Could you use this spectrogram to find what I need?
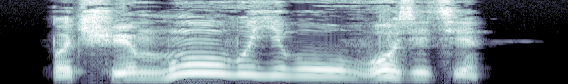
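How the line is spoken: Mother shrieking. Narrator (Russian): взвизгнула мать

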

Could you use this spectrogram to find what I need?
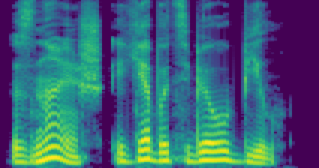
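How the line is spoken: Plain. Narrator (Russian): сказал тогда Корвиус

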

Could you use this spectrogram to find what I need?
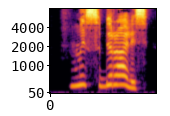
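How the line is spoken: Sighing. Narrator (Russian): вздохнула я

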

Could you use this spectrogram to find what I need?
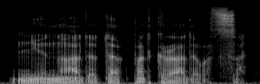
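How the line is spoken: Moaning. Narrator (Russian): простонал я

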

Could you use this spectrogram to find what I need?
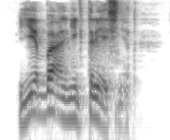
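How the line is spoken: Snapped back immediately. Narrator (Russian): тут же огрызнулся мутный

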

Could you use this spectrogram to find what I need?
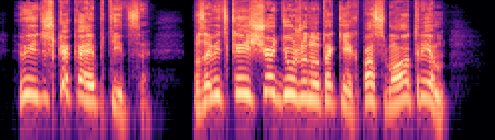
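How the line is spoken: Piercing, very loud shout. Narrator (Russian): пронзительным голосом, который можно было слышать с паперти Нотр-Дам, начала кричать

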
